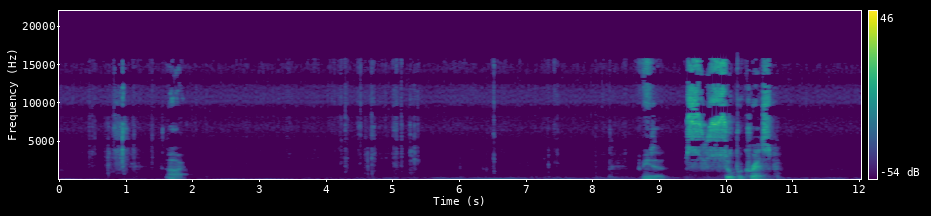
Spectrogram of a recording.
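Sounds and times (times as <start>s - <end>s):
cardboard cards sliding: 0.4s - 1.5s, 4.1s - 7.7s.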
